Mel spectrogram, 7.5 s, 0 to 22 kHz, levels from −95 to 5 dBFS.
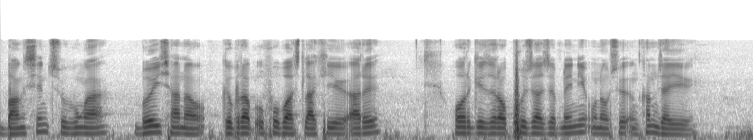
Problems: none marked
